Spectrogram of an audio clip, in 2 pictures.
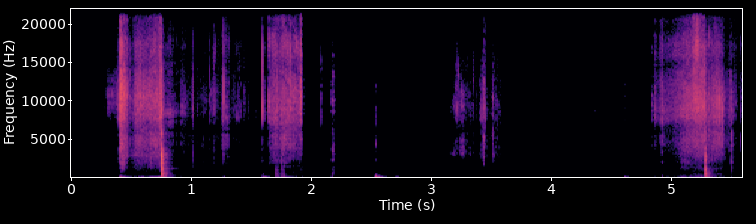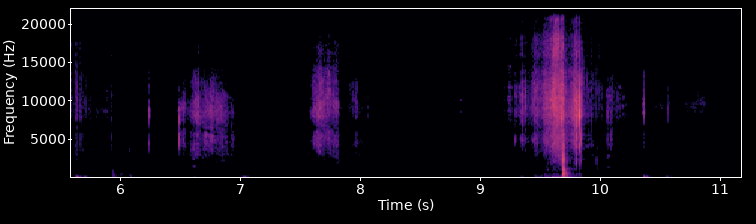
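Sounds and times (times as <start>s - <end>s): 
sharp kitchen knife chopping an onion: 5.0s - 5.6s, 9.5s - 10.0s.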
